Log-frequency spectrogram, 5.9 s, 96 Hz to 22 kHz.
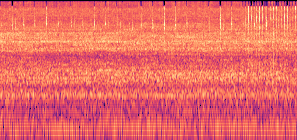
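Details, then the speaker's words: GM Pontiac 3800 V6 with P0300 code, new plugs and wires, idling with a faintly uneven beat and sharp ticking; misfire traced to an ignition coil giving no spark. "And as you can see, looks like there's no spark there. So, we got that with no spark."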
